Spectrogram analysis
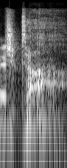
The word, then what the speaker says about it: Wichita: Wichita.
